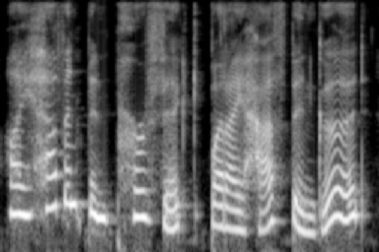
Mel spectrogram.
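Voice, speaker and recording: A woman's voice: high voice, big pitch swings, measured pace, pitched above the performer's own voice, heavily acted. A woman voicing an earnest, curious young girl bear cub in a children's storybook, full of wondering questions.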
